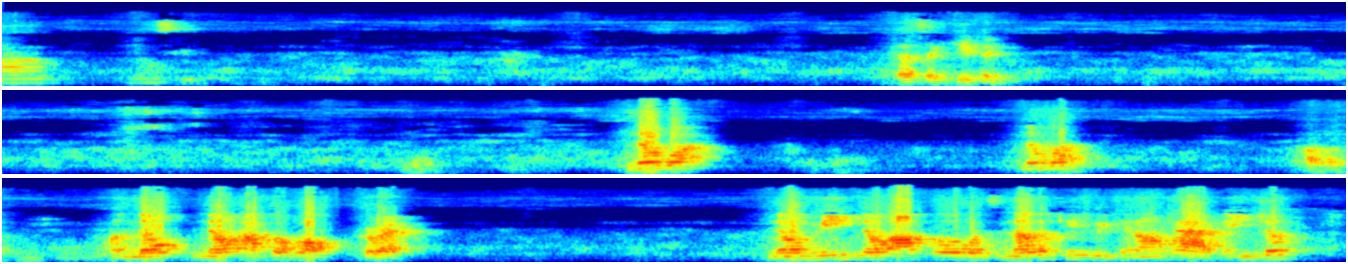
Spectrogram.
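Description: A young man speaks calmly and slowly, with pauses, close to a microphone.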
